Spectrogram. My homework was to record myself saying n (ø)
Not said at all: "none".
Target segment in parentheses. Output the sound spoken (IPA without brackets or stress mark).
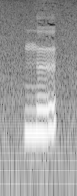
ø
